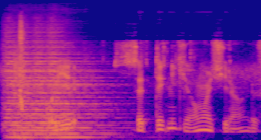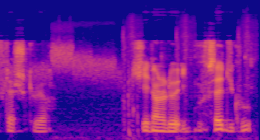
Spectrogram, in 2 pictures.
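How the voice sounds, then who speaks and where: A man's voice: deep voice, steady tone, normal speed, over loud music. A man hosting a casual gaming let's play, thinking aloud in a rambling, hesitant way, recorded on a headset microphone. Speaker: gaming video host. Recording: noisy headset mic with clicks. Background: clear noise and clicking.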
